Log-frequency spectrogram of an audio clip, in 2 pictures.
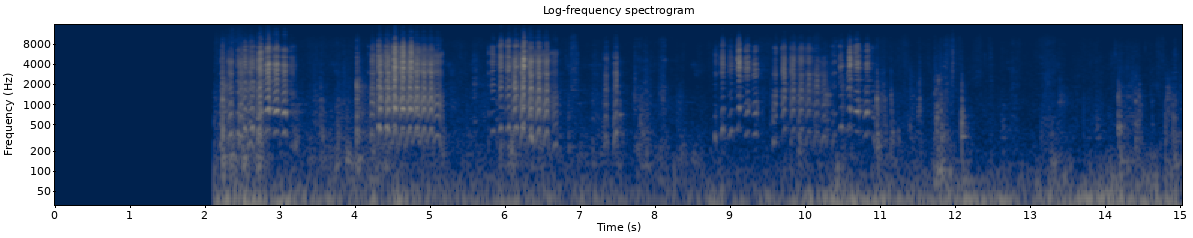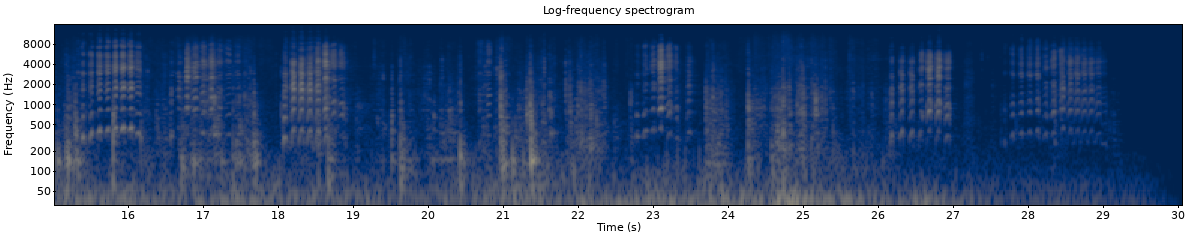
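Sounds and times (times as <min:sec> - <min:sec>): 
goat kids in a barn in Ardèche: 0:02.2 - 0:29.7.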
